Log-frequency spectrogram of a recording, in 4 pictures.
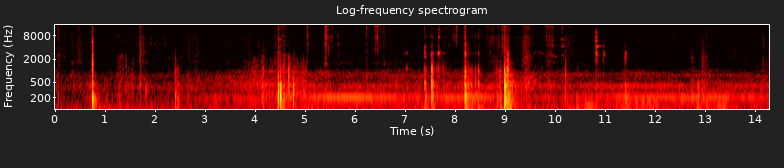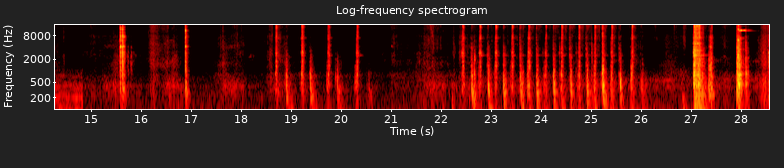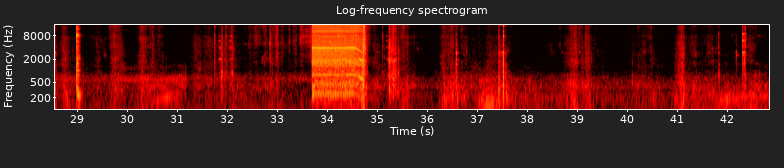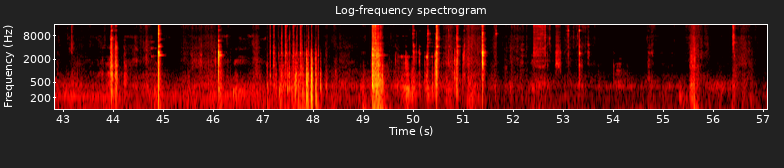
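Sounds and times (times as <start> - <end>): metal tools clinking on workbench: 10.1 - 11.1.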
